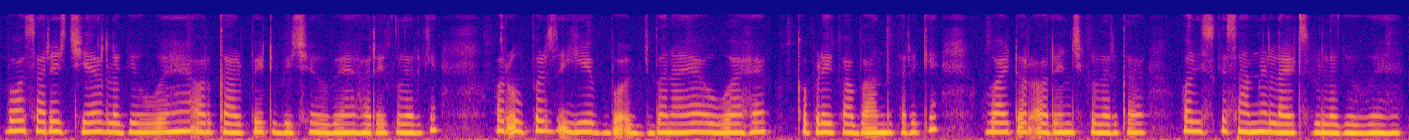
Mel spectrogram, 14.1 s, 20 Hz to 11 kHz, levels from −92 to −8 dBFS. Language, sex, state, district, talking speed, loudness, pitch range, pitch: Hindi, female, Bihar, Saran, 160 wpm, -24 LUFS, 200-220 Hz, 205 Hz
